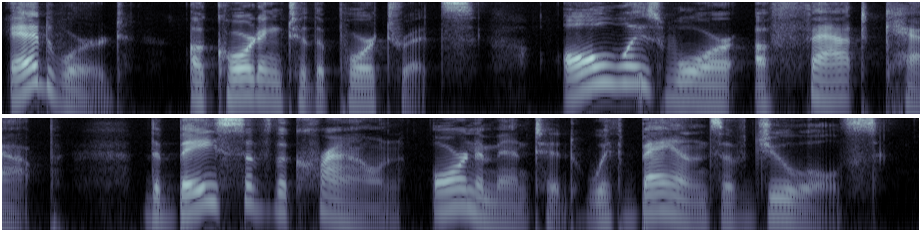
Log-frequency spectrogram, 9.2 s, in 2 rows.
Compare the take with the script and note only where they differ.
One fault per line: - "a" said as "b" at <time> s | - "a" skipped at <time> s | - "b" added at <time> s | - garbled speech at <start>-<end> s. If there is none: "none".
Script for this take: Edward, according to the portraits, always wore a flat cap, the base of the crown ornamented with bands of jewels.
- "flat" said as "fat" at 3.9 s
